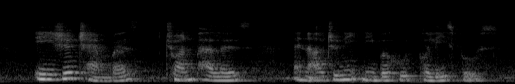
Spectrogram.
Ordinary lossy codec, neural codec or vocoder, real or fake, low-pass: none; none; real; none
